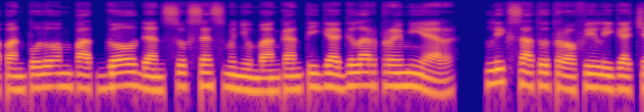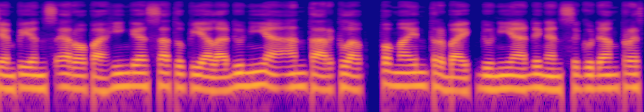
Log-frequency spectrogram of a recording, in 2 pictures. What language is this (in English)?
Indonesian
